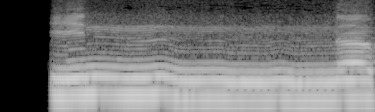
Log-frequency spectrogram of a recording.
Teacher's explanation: Inna wajibul gunna wajib dengung dua harakat Jangan kurang siapa baca kurang dari dua harakat jentik telinga sendiri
